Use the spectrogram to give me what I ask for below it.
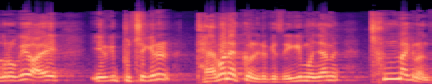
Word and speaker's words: Tabernacle: Tabernacle. 이렇게 액센트가 타에 있어요. 한번 발음해보자. Tabernacle. 예. 이것도 Tabernacle 그래요.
